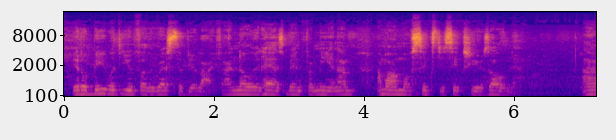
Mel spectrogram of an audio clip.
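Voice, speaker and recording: A woman's very deep, low voice in a flat monotone, at a moderate pace with hardly any pauses and audible room echo. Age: 60s. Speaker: interviewee sharing abuse story. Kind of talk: testimony.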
